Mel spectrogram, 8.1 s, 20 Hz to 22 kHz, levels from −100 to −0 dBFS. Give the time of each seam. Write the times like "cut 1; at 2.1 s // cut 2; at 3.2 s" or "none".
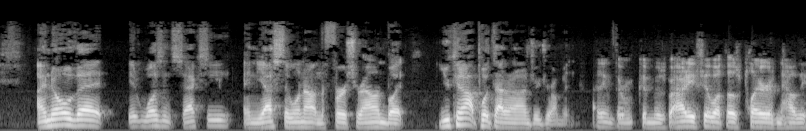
cut 1; at 5.8 s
